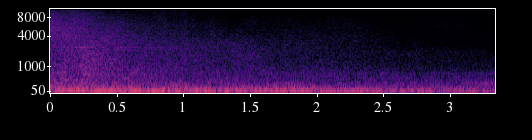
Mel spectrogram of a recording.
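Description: A magical blast bursts loudly and fades away.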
